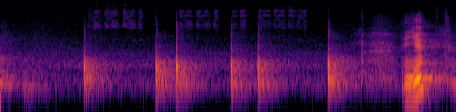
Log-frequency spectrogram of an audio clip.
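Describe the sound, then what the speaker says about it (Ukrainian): Pen writing out an answer on paper during a sixth-grade math exercise, a series of sharp taps and short scratchy strokes in uneven bursts, close and fairly quiet, ending in a louder rustling scrape. "записуємо тоді відповідь"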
